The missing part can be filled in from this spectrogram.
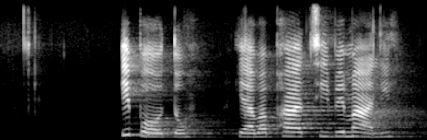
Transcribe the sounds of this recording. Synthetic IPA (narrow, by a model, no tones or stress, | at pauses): ib̥ʱɔd̥ʱɔ | jaɓapʰatʰiɓɛmaːli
